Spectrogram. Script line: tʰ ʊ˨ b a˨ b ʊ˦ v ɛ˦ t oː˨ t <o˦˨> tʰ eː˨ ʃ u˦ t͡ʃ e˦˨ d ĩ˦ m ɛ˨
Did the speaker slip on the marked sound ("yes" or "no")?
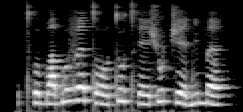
yes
